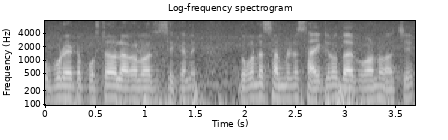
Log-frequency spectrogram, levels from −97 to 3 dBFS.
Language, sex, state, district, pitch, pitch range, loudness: Bengali, male, West Bengal, Jhargram, 115 Hz, 115-130 Hz, -19 LUFS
